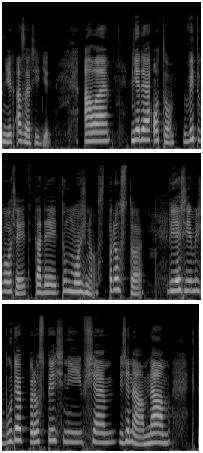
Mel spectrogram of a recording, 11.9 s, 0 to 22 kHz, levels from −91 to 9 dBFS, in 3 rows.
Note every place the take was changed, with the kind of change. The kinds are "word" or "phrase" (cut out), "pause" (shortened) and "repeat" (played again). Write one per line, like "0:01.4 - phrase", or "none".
0:03.0 - word
0:06.0 - word
0:07.3 - word
0:07.9 - word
